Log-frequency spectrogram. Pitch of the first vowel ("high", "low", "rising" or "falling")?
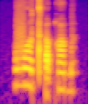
falling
